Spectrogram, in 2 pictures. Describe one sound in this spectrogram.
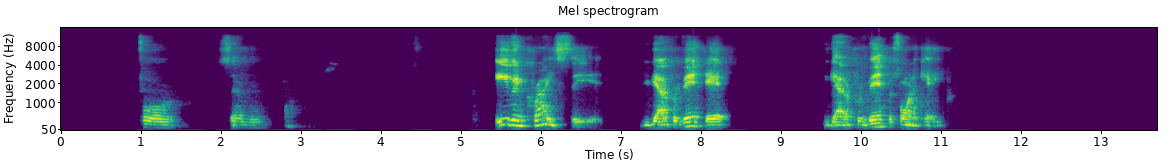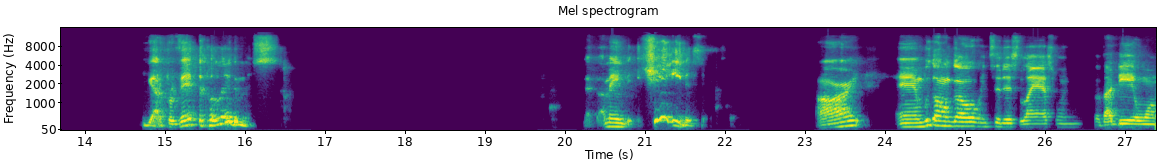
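A man speaks calmly in short phrases, heard close through a microphone, with silent pauses between.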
